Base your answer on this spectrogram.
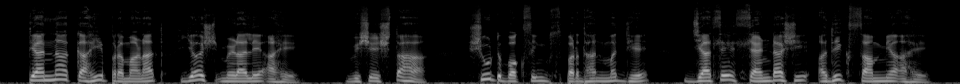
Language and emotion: Marathi, neutral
